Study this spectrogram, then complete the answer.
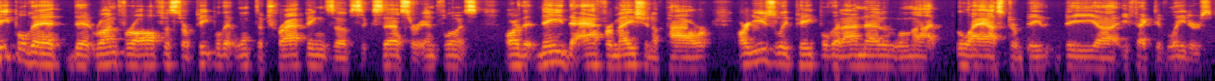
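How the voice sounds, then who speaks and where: A man speaks at a moderate pace with a strong Southern US accent. His pitch variation is ordinary. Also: medium pitch for a man. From US South. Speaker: author and former political candidate. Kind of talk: interview. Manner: halting, many repeated words and fillers.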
